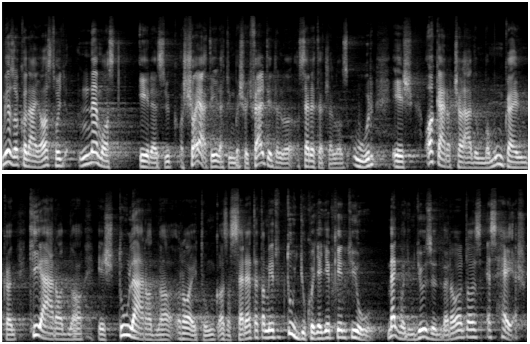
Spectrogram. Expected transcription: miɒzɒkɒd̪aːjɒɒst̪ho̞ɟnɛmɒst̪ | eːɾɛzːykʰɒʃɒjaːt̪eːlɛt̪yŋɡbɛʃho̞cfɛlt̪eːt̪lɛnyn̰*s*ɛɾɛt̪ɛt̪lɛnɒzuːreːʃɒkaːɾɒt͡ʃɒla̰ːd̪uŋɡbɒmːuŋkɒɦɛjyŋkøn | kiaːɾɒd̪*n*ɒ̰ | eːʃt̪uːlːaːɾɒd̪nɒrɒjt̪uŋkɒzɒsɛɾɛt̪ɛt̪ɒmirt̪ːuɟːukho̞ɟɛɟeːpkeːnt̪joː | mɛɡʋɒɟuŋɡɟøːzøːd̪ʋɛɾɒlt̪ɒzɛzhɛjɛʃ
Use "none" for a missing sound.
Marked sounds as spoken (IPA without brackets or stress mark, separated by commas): s, n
